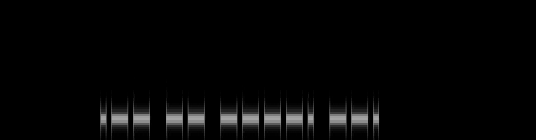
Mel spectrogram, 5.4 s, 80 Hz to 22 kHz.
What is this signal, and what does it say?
Morse code, heard as a keyed tone, about 22 wpm, 700 Hz. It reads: WM9G
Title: USA Call Signs - 4 Characters - Repeated 3x - 22wpm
